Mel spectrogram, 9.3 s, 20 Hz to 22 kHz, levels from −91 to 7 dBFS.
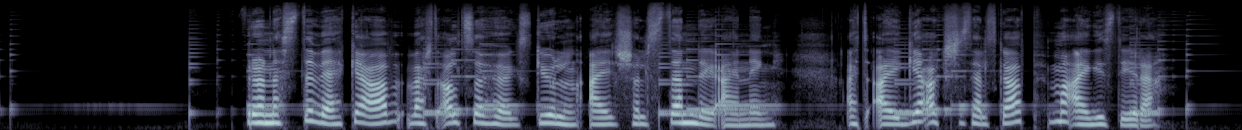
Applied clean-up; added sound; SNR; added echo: neural mask model RNNoise.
